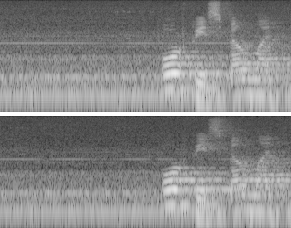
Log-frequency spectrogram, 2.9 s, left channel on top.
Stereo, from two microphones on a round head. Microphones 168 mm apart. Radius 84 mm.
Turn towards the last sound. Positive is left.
turn(degrees=15)  # may be behind; listen again after turning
